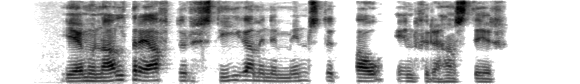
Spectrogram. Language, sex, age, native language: Icelandic, male, 30-39, Icelandic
